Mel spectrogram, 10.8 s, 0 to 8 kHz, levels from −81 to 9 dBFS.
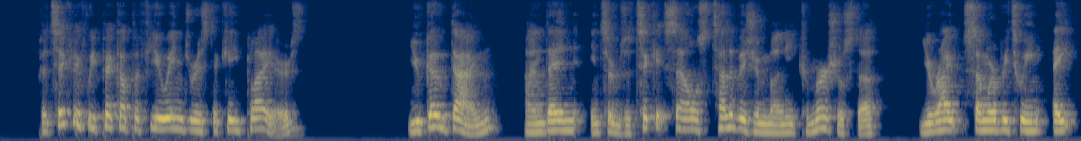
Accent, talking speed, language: British, 165 wpm, English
